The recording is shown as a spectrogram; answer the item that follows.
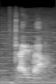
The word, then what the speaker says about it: Kaiba: Kaiba.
